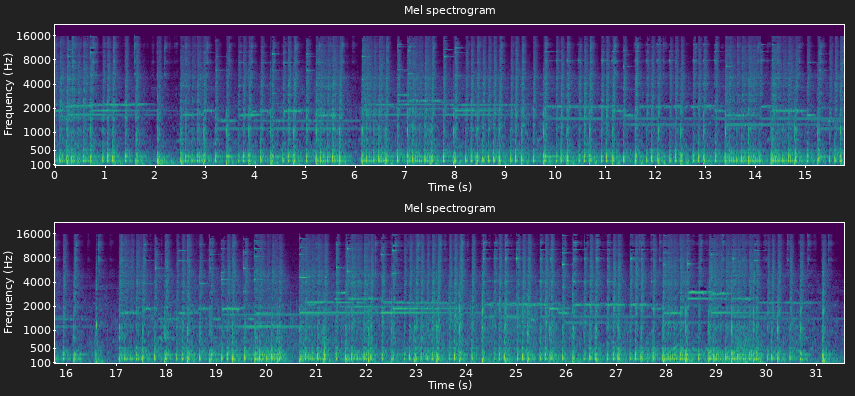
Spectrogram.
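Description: A marching drum and flute corps playing: snare drums and a bass drum beat out a dense march rhythm under a flute melody with bell lyre. The music breaks off briefly four times between phrases.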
